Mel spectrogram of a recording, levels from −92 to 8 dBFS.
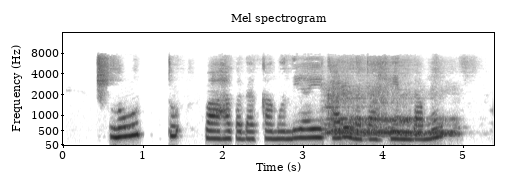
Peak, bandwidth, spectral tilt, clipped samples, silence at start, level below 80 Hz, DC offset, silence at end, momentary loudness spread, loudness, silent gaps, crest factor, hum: -4 dBFS; 8 kHz; -5 dB/octave; under 0.1%; 0.4 s; -64 dBFS; under 0.1%; 0.4 s; 10 LU; -17 LUFS; 1.26-1.31 s; 14 dB; none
